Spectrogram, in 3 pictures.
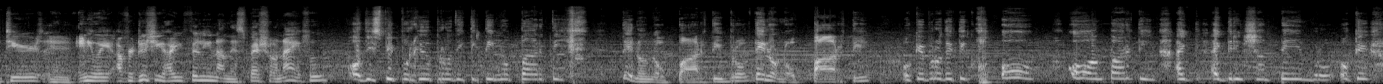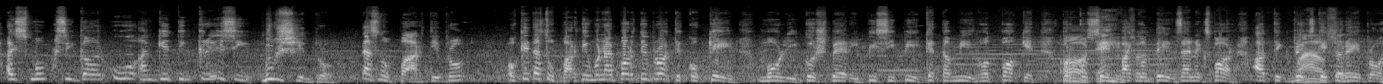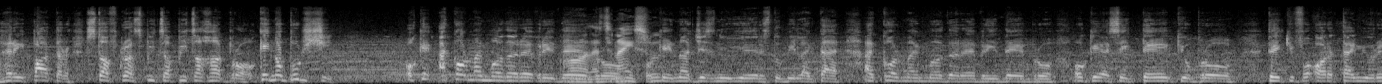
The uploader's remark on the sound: A New Year’s Eve celebration live from the Montebello Mall parking lot.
